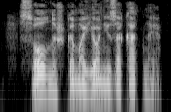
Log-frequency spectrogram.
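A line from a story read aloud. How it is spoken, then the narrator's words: Very quiet murmuring. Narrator (Russian): приговаривал тихо-тихо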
